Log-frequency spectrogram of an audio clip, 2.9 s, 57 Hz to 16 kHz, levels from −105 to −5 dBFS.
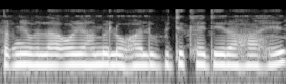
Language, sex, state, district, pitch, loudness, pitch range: Hindi, female, Arunachal Pradesh, Longding, 215 Hz, -11 LUFS, 210-215 Hz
